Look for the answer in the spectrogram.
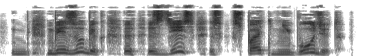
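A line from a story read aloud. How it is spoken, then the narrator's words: Furious hiss. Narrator (Russian): в ярости зашипел Беззубик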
